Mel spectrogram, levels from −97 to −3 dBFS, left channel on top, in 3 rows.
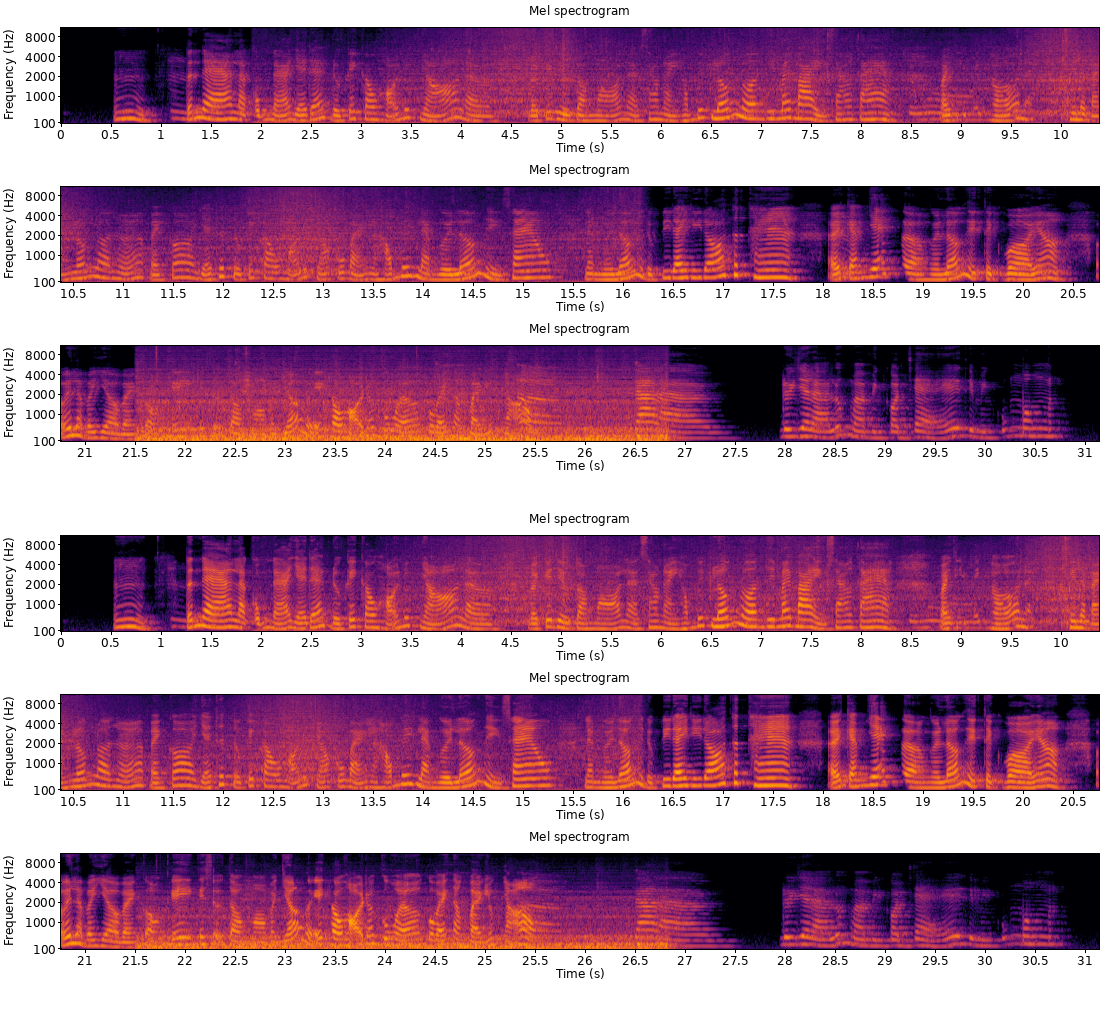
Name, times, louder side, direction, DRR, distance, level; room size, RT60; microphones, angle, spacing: voice 1, 0.5-0.9 1.2-25.6, right 2 dB, 70° right, 9 dB, 2.1 m, -30 dB
sound 1, 1.9-16.2, right 1 dB, 10° right, 3.2 m, -43 dB
voice 2, 8.5-9.3 18.0-18.4 22.5-22.8 24.6-24.9 25.3-27.4 27.9-30.7, left 3 dB, 55° left, 10 dB, 4.5 m, -39 dB
sound 2, 21.5-26.8, left 2 dB, 90° left, 1.0 m, -29 dB
15.5 x 12.0 x 6.3 m, 0.37 s
head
